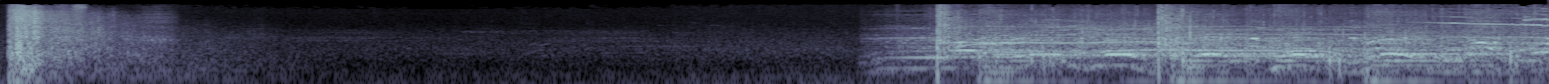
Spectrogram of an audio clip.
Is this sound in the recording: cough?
no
